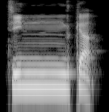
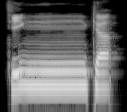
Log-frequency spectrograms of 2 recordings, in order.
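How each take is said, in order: First: The n is clear, tongue touching the palate. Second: The n is hidden, tongue not touching the palate. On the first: The speaker calls it wrong. "C'est pas nasiyatinka" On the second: The speaker calls it right. "ma langue ne touche absolument pas le palais"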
